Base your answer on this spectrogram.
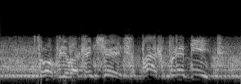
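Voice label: tank damaged, mood med, Russian; War Thunder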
